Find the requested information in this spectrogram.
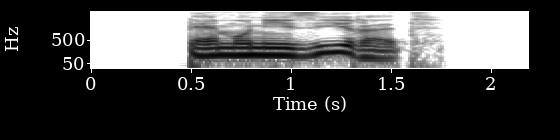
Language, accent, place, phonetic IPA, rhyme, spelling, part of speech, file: German, Germany, Berlin, [dɛmoniˈziːʁət], -iːʁət, dämonisieret, verb, De-dämonisieret.ogg
- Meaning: second-person plural subjunctive I of dämonisieren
